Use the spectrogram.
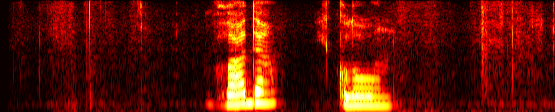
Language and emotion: Russian, sad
